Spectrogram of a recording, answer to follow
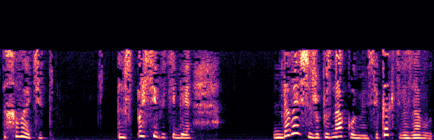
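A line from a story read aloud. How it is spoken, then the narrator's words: Quiet, carefully pitched request. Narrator (Russian): Интуитивно подыскав единственно верную интонацию, тихо попросила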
